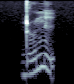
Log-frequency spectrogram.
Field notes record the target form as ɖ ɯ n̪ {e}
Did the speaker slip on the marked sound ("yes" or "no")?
yes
